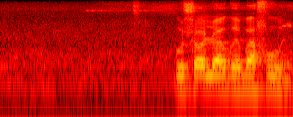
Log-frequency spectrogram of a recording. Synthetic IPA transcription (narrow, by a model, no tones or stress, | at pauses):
k̬uɬɔlwak̬wɛɓafuːndʱ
